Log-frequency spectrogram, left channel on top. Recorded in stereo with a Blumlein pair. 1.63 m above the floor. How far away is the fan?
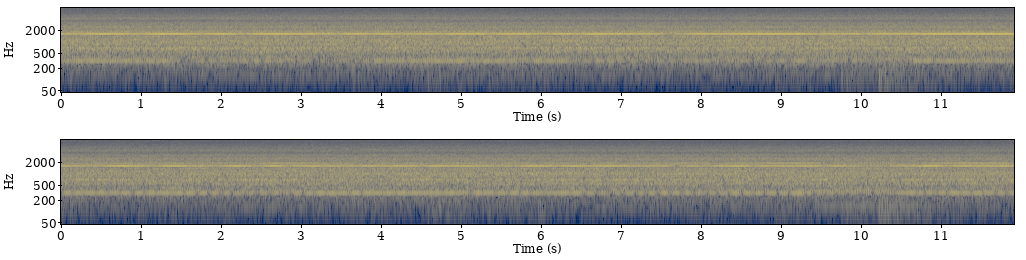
About 1.2 m.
